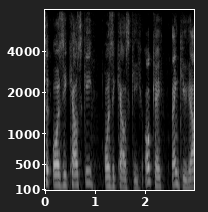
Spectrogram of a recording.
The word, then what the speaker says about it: Orzechowski: Oh, that's how you pronounce it? Orzechowski?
